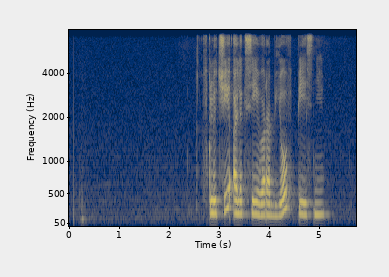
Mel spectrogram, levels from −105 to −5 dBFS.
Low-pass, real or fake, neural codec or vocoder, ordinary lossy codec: 7.2 kHz; real; none; none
